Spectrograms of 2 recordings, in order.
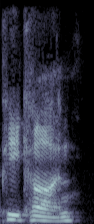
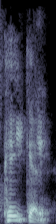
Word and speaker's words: pecan: We pronounce it pecan because not pecan.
